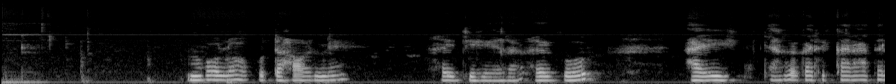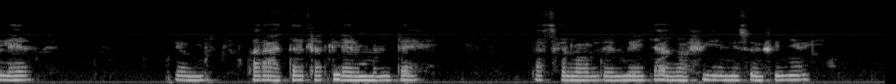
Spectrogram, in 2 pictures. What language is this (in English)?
Wolof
